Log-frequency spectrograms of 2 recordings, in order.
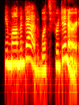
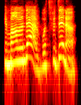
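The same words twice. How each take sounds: First: It is said with the r sounds pronounced. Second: It is said in a Brooklyn accent, r-less.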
